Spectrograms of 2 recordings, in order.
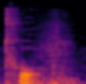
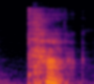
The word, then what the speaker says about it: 拓: Okay, it's 拓. Now another pronunciation called 踏.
